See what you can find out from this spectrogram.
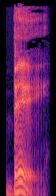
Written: bey

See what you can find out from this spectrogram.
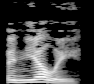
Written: anieli

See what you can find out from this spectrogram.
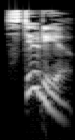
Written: studio

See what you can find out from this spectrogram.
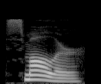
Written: smaller

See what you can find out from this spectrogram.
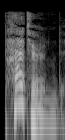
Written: patterned

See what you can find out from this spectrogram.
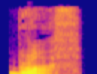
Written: broth

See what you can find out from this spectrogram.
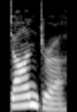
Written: dondre

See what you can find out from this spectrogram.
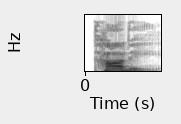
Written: toddy

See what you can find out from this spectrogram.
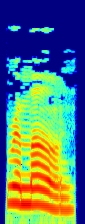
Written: ramon

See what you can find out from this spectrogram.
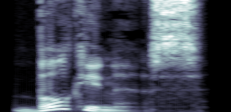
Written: bulkiness

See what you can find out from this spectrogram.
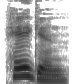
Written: hagan

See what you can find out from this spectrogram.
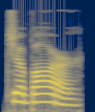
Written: jabbar

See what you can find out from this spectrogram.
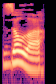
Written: zola

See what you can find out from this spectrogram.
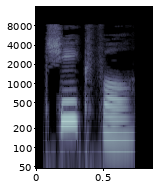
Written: cheekful

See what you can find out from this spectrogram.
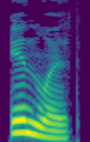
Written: inlet

